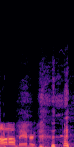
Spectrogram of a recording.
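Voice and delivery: hammed-up Chicago fan accent, pitched high; playful Chicago-accented team cheer. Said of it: "with the right accent".

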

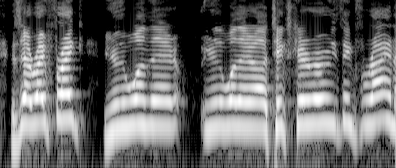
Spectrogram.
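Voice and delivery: imitating the host in a high showy voice; mock Jericho voice. Host teasing the nervous guest, in a high mock voice.

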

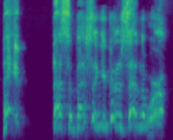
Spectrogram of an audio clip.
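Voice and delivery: a jump of joyful realisation; excited. Retold or imitated. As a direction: blurt it out in sudden delight. Realising the critique helps him.

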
